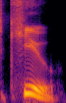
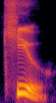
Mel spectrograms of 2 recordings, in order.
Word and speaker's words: queue: Number 45 is Q. This word is simply said like the letter Q.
